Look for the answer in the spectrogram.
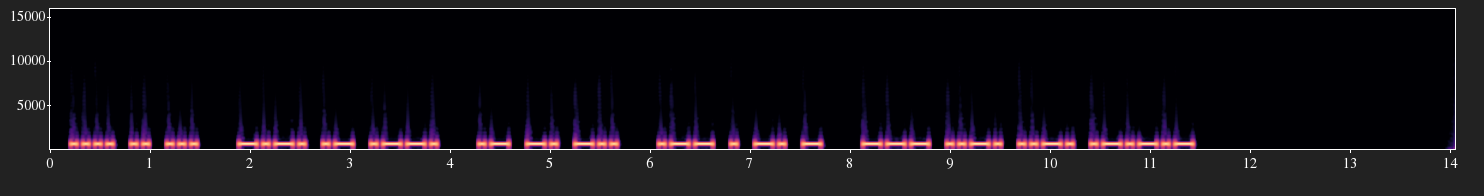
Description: Morse code, heard as a keyed tone, about 21 wpm, 700 Hz. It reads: HIS CAP AND WENT OFF.
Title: Sentences from Top 1600 Words 20wpm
